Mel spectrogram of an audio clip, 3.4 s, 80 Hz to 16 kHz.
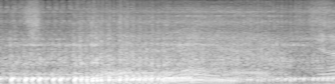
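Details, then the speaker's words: Kawasaki KLX140 four-stroke, warm, clutch pulled: throttle blip then revs drift down slowly; hanging idle worsening as it warms; owner suspects lean mixture or air leak, plans air/fuel screw adjustment. "so it starts up pretty well and as it warms up the hanging idle kind of gets worse so you can hear the engine when I let go of the throttle the RPM it kind of slowly settles back"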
